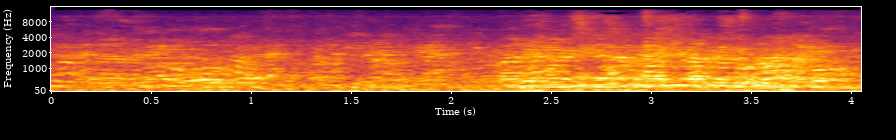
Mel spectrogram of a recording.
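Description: Spectators chatting by the pitch: several voices talking at once, louder from about halfway through.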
